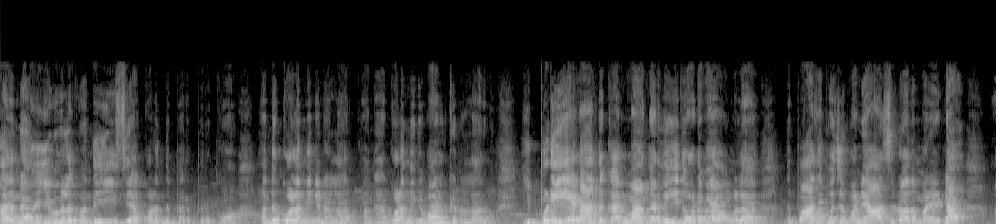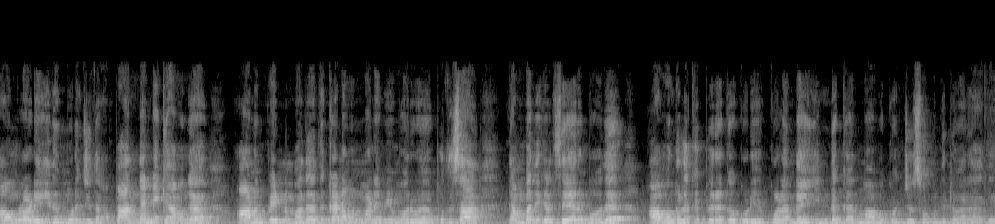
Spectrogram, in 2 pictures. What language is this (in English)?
Tamil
